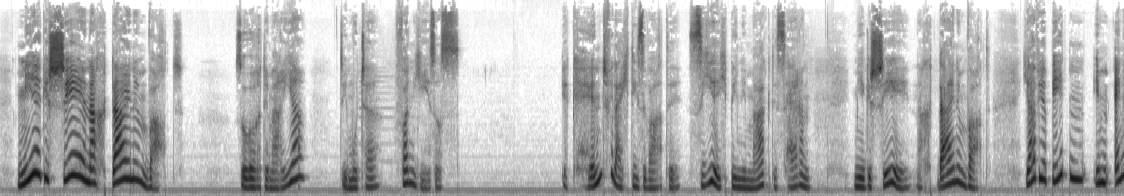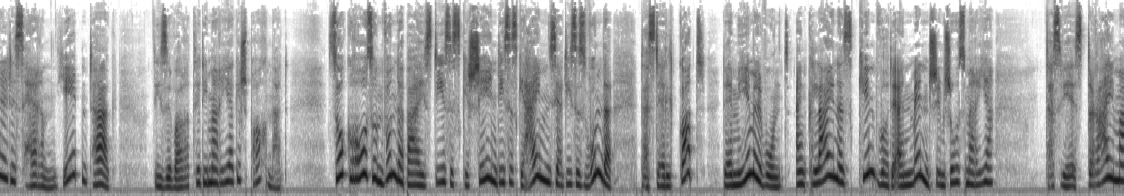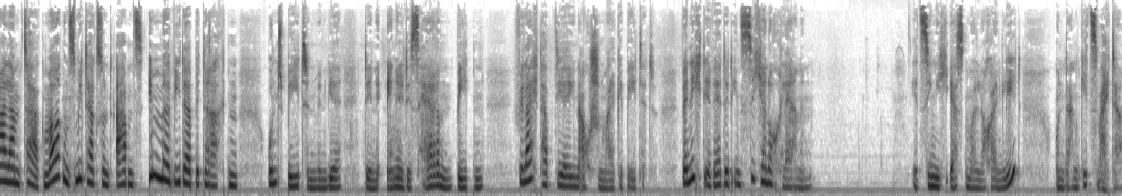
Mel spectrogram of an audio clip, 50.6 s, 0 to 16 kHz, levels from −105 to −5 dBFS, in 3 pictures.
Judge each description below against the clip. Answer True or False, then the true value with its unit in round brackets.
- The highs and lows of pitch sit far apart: True (8.5 semitones)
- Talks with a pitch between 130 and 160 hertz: False (195 Hz)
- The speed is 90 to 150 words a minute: True (145 wpm)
